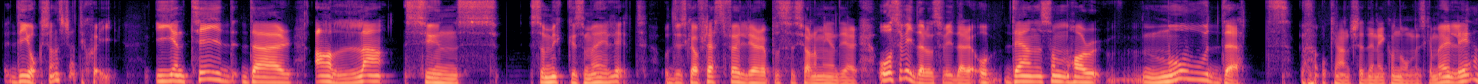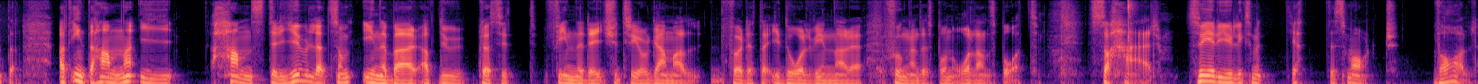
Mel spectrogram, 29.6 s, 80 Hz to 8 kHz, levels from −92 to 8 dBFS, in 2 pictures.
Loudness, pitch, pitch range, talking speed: -18 LUFS, 115 Hz, 95-145 Hz, 145 wpm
